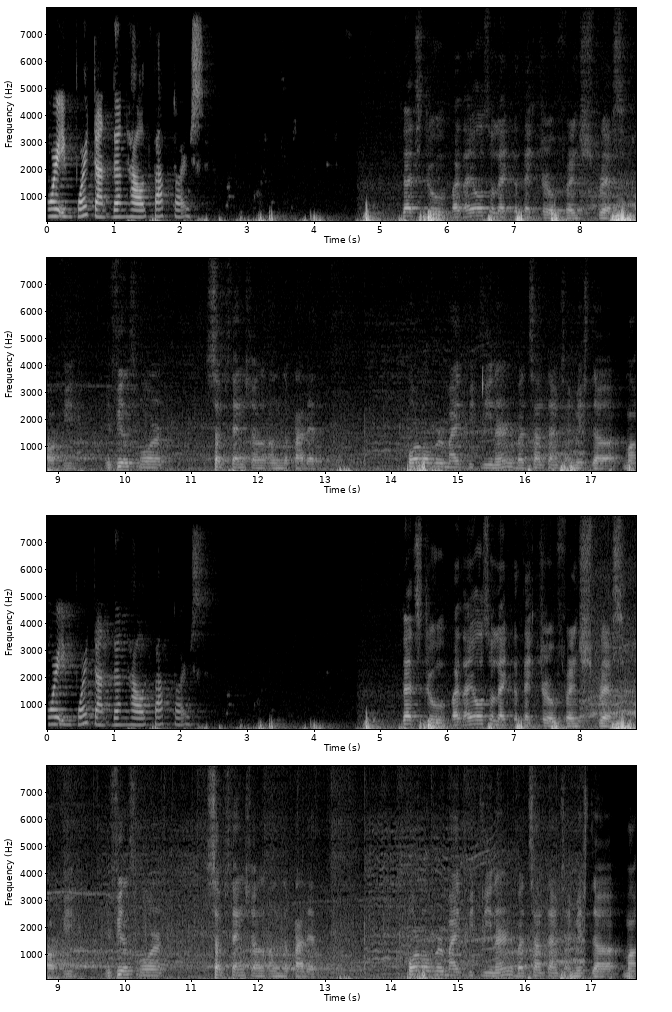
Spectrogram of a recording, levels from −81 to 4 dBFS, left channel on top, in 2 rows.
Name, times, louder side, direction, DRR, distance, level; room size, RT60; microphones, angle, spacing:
voice 1, 0.0-2.4 3.1-3.4 3.9-4.1 4.7-4.9 5.3-5.4 5.6-5.9 6.6-6.7 7.0-7.2 7.5-7.7 8.4-8.8 13.3-13.4 14.4-14.5 16.5-16.8, left 5 dB, 75° left, 18 dB, 0.4 m, -24 dB
sound 1, 4.6-17.0, equal, ahead, 0.8 m, -49 dB
voice 2, 5.3-6.9 7.1-9.3 9.7-10.6 11.2-12.9 14.2-17.6, right 2 dB, 40° right, 12 dB, 0.7 m, -32 dB
sound 2, 8.0-16.9, right 7 dB, 85° right, 0.4 m, -41 dB
17.0 x 12.0 x 5.7 m, 1.1 s
head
